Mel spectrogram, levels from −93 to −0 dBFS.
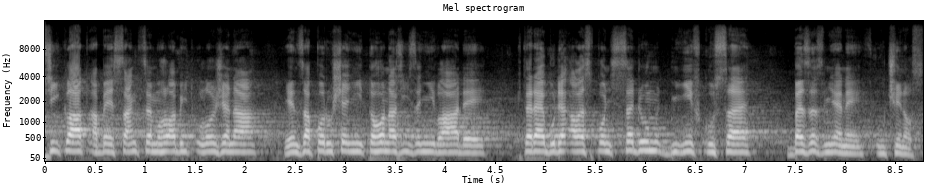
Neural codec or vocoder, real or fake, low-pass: none; real; 14.4 kHz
